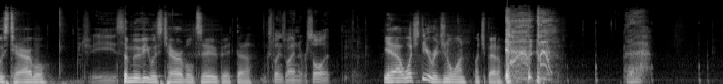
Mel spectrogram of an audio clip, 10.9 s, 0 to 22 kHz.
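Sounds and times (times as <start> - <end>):
speech: 0.0 - 5.0, 5.8 - 8.1, 9.4 - 9.8
raspy breathy coughs: 7.6 - 8.5, 9.4 - 9.8
throat clearing: 9.4 - 9.9.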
